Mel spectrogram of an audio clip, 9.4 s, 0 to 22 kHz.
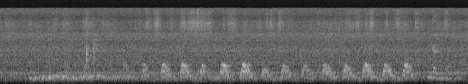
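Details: First Doppler ultrasound at 17 weeks 6 days of pregnancy with a male fetus: rhythmic whooshing umbilical cord blood flow pulses at about 150 a minute, in time with the fetal heartbeat, normal.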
